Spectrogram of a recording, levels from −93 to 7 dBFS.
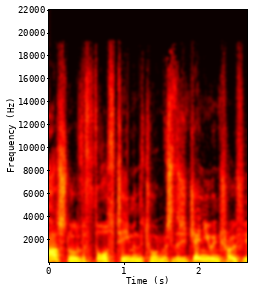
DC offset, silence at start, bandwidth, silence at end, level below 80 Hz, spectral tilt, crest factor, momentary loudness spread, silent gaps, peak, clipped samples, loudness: under 0.1%; 0 s; 18 kHz; 0 s; -58 dBFS; -6 dB/octave; 16 dB; 7 LU; none; 0 dBFS; under 0.1%; -19 LUFS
